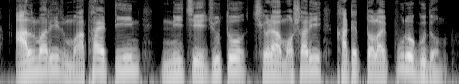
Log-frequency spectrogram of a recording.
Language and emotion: Bengali, neutral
